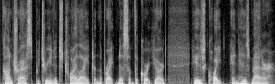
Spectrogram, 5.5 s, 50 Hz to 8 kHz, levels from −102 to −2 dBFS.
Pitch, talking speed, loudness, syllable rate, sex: 125 Hz, 175 wpm, -19 LUFS, 4.8 syllables/s, male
